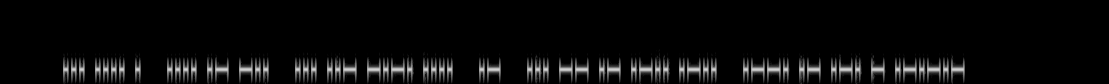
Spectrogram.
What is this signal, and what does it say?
Morse code, heard as a keyed tone, about 30 wpm, 700 Hz. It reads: SHE HAD SUCH A SMALL PART.
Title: Sentences from Top 1000 Words - Review Part 1 - 30wpm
